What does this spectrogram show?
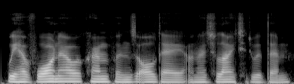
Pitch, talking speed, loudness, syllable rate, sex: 115 Hz, 245 wpm, -18 LUFS, 5.8 syllables/s, male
